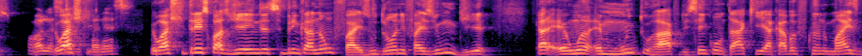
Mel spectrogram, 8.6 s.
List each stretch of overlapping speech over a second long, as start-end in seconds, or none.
none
